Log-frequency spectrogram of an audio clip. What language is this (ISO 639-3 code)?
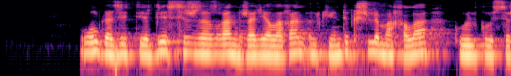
kaz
